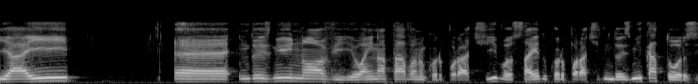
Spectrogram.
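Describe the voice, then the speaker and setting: A man talks very slowly at a medium pitch, his intonation fairly even. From Brazil, São Paulo. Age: 30s. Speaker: holistic therapist. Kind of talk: casual interview.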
